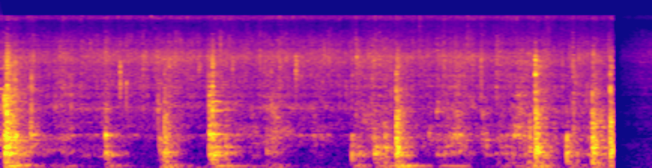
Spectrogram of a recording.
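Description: Wooden spatula stirring and scraping thick pumpkin halwa in ghee in a kadai, folding in fried cashews and raisins, with a light sizzle. The strokes are irregular, and the sound cuts off abruptly near the end.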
